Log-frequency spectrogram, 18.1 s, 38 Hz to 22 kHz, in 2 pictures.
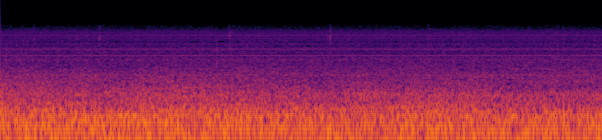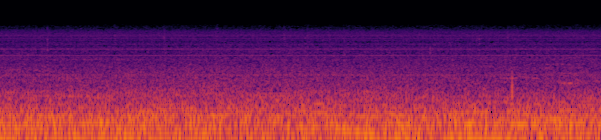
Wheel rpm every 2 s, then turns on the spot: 0, 0, 0, 0, 0, 0, 0, 0, 0.
none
